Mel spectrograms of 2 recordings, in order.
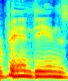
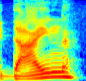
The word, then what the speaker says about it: Van Dien: Is that Casper Van Dien's daughter? She is attractive, certainly. Dean is spelled D-I-E-N. Yeah, she's cute. Could be Dine. No, it's Van Dien.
